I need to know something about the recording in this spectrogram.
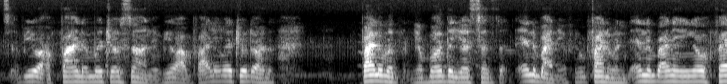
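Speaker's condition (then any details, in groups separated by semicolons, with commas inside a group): Traumatic brain injury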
